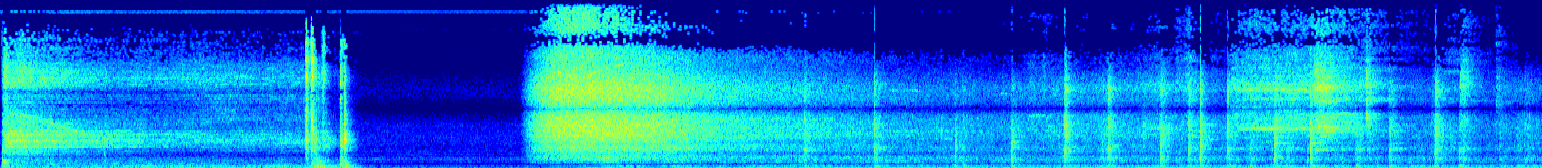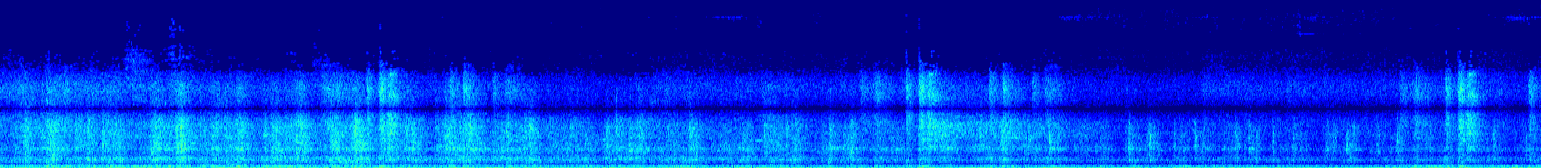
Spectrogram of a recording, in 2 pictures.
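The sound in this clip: Train running on rails, heard from inside a heated passenger car: a steady low rumble with faint clickety-clack that stays even throughout, broken only by a brief quieter dip near the start.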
